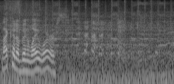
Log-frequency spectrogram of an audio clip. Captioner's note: laughter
